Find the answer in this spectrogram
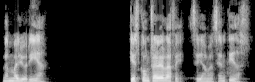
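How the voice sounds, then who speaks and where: A man's voice: medium pitch, unhurried, warm tone. A man, a pastor, teaching other pastors in a conversational way and retelling stories with quoted dialogue. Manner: gravelly, anecdotal, retells dialogue.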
